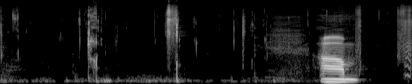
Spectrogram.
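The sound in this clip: Wet mouth sounds of someone licking a spoon and eating Nutella: scattered clicks, smacks and chewing noises, loud and close, with a brief voiced burst near the end.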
